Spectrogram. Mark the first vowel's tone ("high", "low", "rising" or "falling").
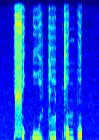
rising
